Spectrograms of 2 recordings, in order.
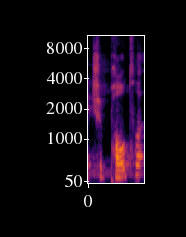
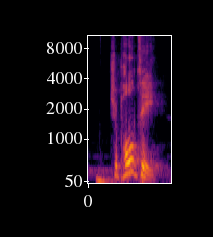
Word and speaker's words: Chipotle: It is um just glad that my uh I don't say Chipotle. Uh what the some old people say Chipotle Chipotle um Chipoti. My mom and dad used to say Chipoti.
